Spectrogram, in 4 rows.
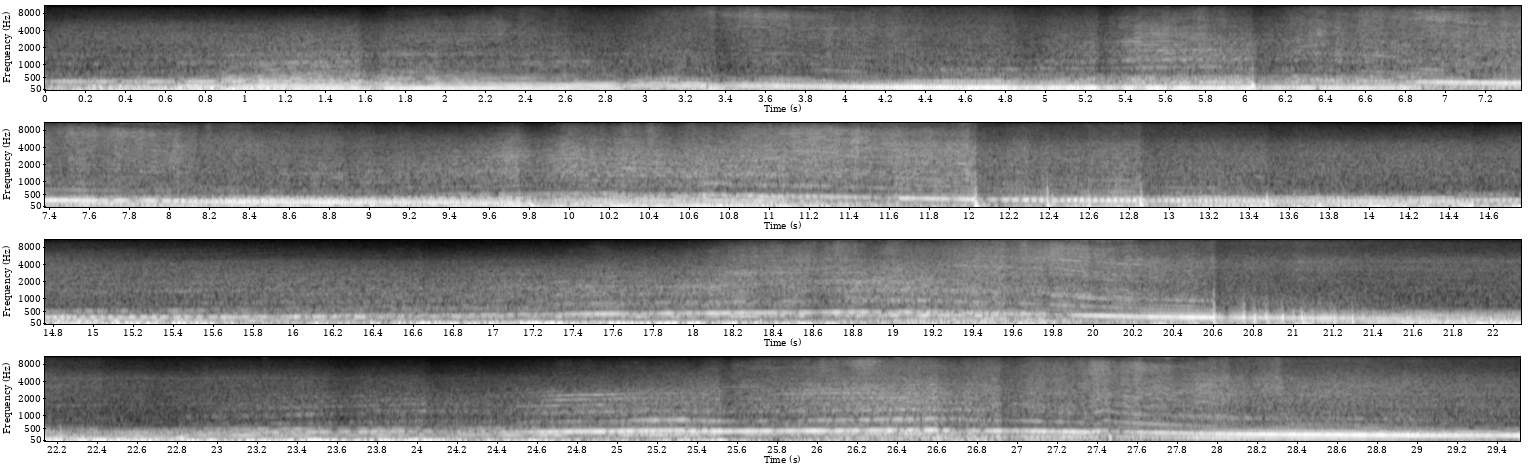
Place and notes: Brands Hatch GP Circuit, West Kingsdown, Longfield, UK - british superbikes 2003 ... superbikes ...
british superbikes 2003 ... superbikes free practice ... one point stereo mic to minidisk ...
21 June 2003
